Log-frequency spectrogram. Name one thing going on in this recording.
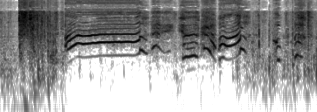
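A young man screams loudly.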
